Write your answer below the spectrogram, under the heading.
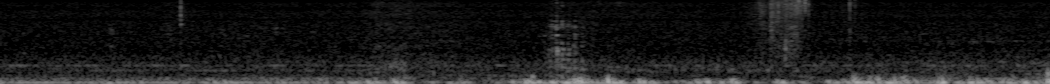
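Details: Two geldings, companions for years, make strange low rumbling grunts, a deep throbbing drone with louder pulses around the third and fourth seconds and faint background hiss.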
